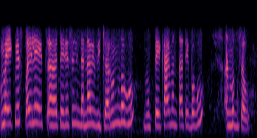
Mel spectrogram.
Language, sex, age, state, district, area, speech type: Marathi, female, 18-30, Maharashtra, Nashik, urban, conversation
